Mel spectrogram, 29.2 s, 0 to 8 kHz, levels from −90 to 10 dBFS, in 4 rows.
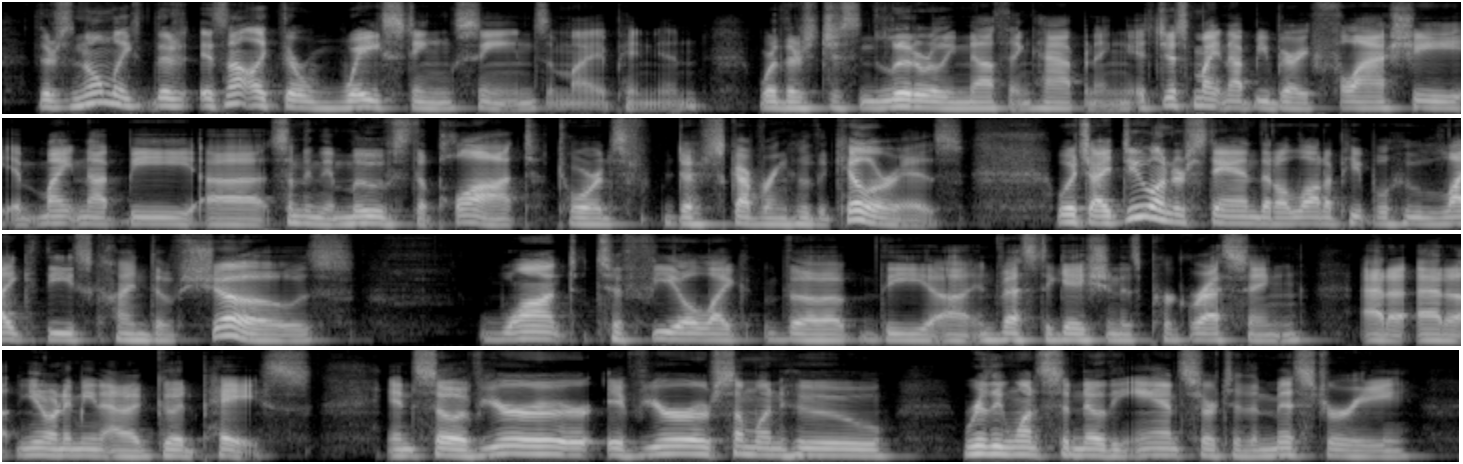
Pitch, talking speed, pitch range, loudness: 125 Hz, 195 wpm, 115-135 Hz, -21 LUFS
